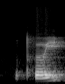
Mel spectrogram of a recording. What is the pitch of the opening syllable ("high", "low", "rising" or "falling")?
rising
